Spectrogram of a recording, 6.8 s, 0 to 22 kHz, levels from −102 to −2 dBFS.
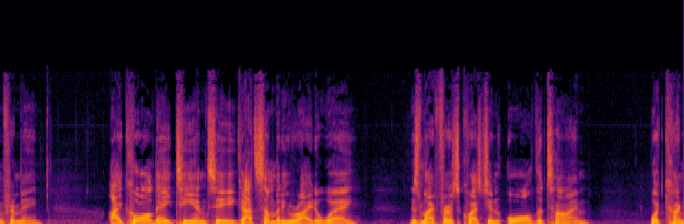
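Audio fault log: No technical faults are audible anywhere in this speech recording, and the signal holds steady throughout.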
